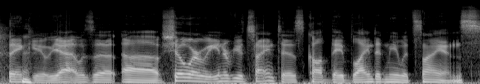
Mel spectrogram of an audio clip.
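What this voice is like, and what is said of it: Smooth, rich radio-style voice. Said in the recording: “You have a radio voice ... we can tell you have golden tones”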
